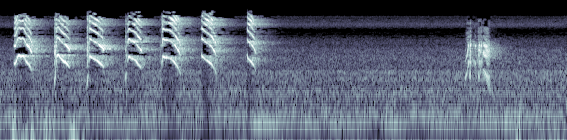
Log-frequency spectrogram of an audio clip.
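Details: Pet ringneck parrot giving its natural calls: seven sharp, harsh, downward-sliding screeches in quick succession, then a pause and one more shrill screech.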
